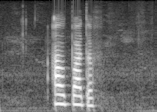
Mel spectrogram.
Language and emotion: Russian, neutral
